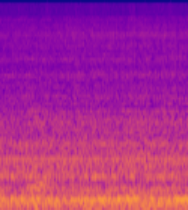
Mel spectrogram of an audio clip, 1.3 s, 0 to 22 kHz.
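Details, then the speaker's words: Newer off-brand 90+ gas furnace that had been shutting off, thermostat jumped out to run it: steady, even burner and blower rush with no cutting out, surging or rattles; normal running, issue suspected condensate or thermostat. "It's running good now, guy. I mean, it's not shutting off. It's running. It's running decent now."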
